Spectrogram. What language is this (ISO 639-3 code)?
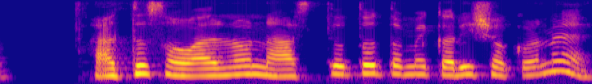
guj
